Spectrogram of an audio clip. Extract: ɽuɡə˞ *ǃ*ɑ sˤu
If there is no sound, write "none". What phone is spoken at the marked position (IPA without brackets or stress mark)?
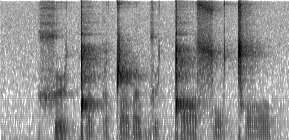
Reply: ǃ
